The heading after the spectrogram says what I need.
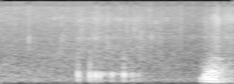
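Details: A person's stomach growling (borborygmi): a brief low gurgling rumble with a few bubbly pops, then a louder swell.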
